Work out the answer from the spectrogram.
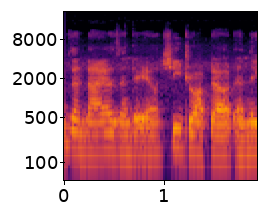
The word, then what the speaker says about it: Zendaya: So since they weren't on board with it, that's why Zendaya, that's you say her name, Zendaya, she dropped out, and they got Alexandria Shipp to play her.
